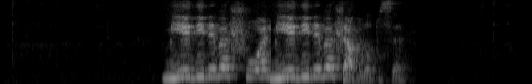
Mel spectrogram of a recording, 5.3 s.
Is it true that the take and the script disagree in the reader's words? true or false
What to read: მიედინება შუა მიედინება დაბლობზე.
false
